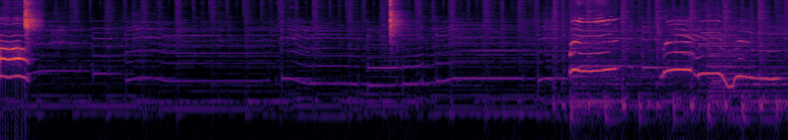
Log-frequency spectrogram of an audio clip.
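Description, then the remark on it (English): A person mimics a cat with drawn-out, wavering meow sounds, repeated several times over steady background music, growing louder and more insistent toward the end. “Meow, meow, meow. Meow, meow, meow, meow, meow, meow, meow.”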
